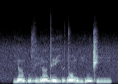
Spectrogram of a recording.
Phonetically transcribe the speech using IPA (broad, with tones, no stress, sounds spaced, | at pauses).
j ã˨ b u˨ z iː˧ ɾ ã˨ d eː˦ j ɨ˧ d ɔ̃˧ m iː˨ j ũ˨ d͡ʒ iː˧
